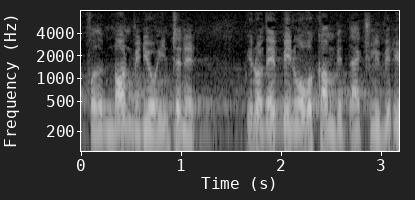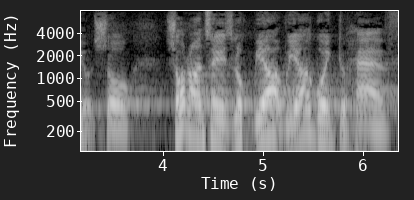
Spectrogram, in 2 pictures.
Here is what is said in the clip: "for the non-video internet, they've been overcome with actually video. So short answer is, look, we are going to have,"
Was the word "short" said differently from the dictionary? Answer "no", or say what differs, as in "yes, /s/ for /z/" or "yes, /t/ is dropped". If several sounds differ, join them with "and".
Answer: yes, /s/ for /ʃ/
